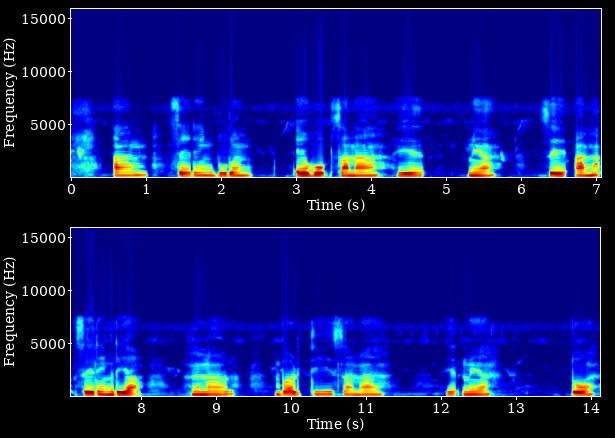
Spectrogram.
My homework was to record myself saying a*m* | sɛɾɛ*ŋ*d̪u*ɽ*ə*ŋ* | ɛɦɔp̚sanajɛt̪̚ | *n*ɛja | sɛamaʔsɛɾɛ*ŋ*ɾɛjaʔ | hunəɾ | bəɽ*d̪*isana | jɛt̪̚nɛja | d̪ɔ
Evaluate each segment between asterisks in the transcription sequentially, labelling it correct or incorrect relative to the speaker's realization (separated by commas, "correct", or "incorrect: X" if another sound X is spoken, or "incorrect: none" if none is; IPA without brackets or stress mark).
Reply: correct, correct, incorrect: ɾ, correct, correct, correct, incorrect: t̪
